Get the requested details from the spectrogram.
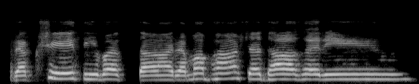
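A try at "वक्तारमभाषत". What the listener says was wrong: அபாஷதா தா கிடையாது தா. வக்தாரதா.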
